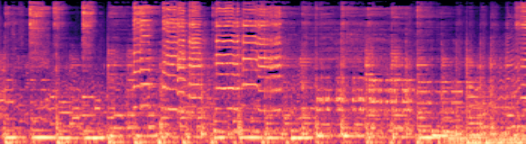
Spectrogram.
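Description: A live band plays loudly and steadily: electric guitar, bass, drums and keyboards, with a trumpet among them.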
